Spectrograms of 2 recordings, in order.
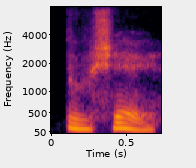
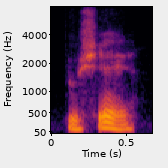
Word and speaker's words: Boucher: And Nicole is saying it's pronounced Boucher. Yeah, that's what I was saying. Boucher. That's how I'd always say it. I mean, up here in Canada, we'd always say the CH is like a sh.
